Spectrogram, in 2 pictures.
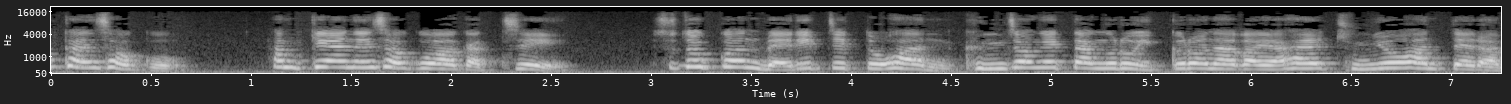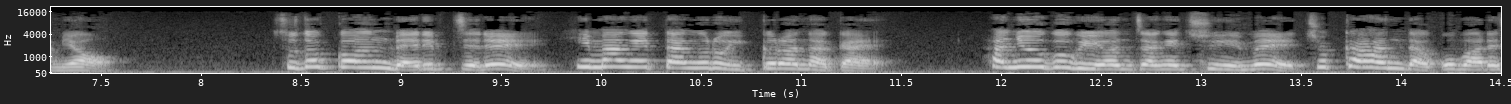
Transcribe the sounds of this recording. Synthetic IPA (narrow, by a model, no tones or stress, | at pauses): kʰansʰʌɡu | hamk͈e̞ɦanɯnsʰʌɡuwaɡat͡ɕʰi | sʰudok͈wʌnme̞ɾip̚t͡ɕ͈it͈oɦankɯŋd͡ʑʌŋe̞t͈aŋɯɾoik͈ɯɾʌnaɡajaɦaɭt͡ɕuŋjoɦant͈e̞ɾamjʌ | sʰudok͈wʌnme̞ɾip̚t͡ɕ͈iɾɯɭçimaŋe̞t͈aŋɯɾoik͈ɯɾʌnaɡae | hanjuɡuɥiwʌnd͡ʑaŋe̞t͡ɕʰuimɯɭt͡ɕʰukʰaɦandaɡomaɾɦe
